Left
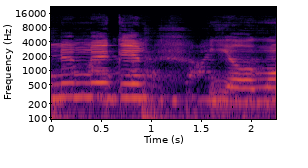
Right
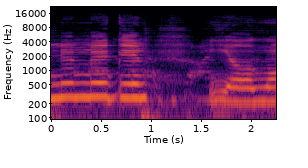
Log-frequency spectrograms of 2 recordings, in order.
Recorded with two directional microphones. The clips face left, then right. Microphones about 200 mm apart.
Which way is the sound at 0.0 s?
50° right (ahead or behind).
